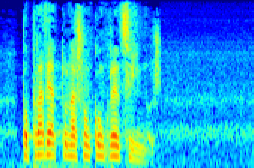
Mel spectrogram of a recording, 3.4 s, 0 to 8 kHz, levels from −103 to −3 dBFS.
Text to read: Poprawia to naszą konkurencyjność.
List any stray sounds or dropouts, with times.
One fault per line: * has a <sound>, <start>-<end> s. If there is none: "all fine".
all fine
